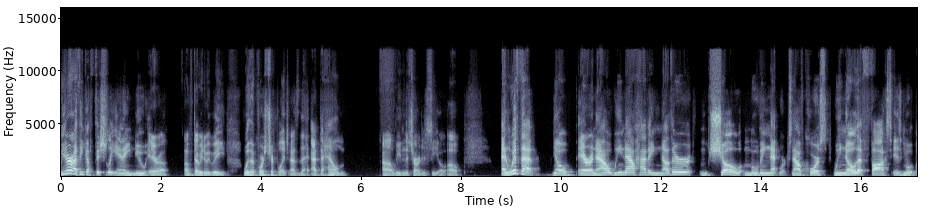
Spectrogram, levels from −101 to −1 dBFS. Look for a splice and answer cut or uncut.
cut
